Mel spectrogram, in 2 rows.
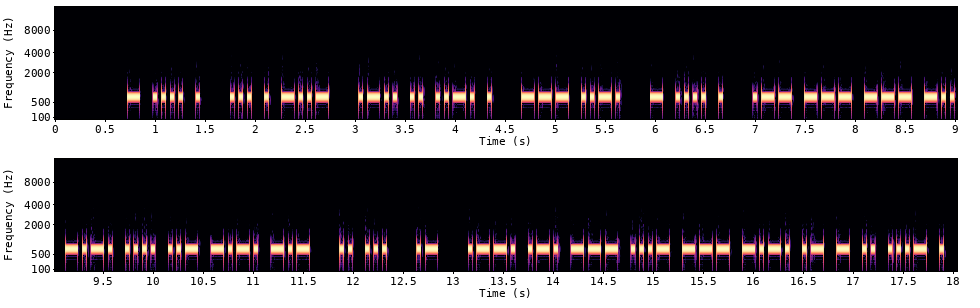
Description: Morse code, heard as a keyed tone, about 28 wpm, 700 Hz. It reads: THE SEX LIFE OF THE WOODCHUCK IS A PROVOCATIVE
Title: Pangram Challenge v2 - 28wpm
